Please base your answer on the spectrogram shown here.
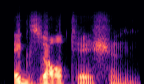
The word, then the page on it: exaltation: American English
